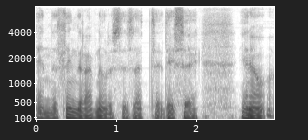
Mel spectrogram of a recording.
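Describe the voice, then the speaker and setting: Speaking at a fairly quick pace, a man with a Canadian accent has a very deep, low pitch, a dark, mellow, soothing and calm tone, and vocal fry. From Canada. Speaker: narrator. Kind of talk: casual talk to camera. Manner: soothing, calm.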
